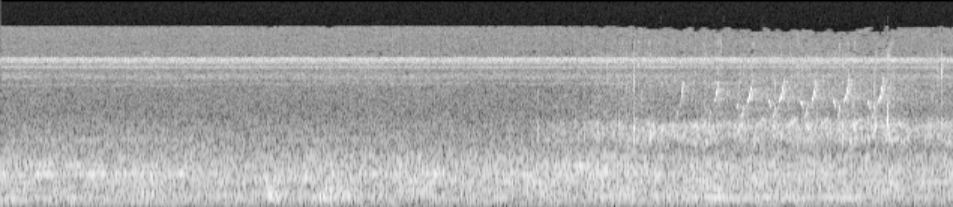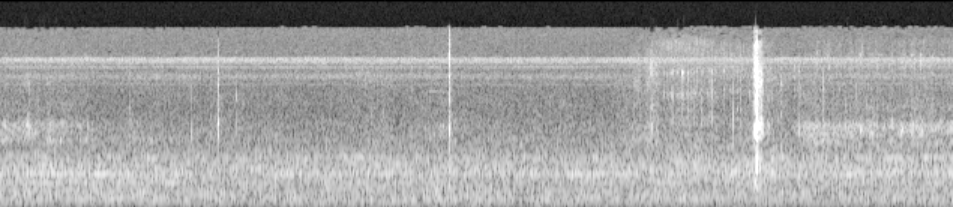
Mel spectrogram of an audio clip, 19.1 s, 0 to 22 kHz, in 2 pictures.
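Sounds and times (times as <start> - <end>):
high-pitched insect drone: 0.0 - 19.0
bird chirping: 6.0 - 10.2.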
